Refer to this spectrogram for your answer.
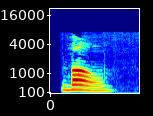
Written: boules

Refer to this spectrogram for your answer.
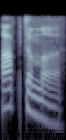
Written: optima

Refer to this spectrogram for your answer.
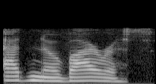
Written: adenovirus

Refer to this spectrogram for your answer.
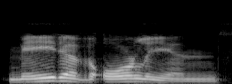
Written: Maid of Orleans

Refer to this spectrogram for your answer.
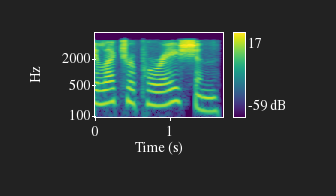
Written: electroporation

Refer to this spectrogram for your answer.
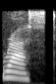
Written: rust

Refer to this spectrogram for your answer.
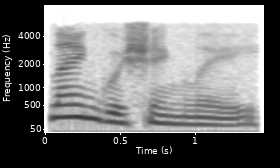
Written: languishingly

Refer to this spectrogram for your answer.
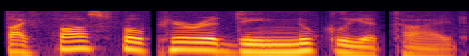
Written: diphosphopyridine nucleotide

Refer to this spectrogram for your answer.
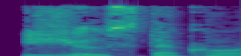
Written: justaucorps

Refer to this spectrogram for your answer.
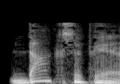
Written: doxepin

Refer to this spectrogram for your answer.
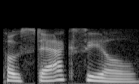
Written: postaxial

